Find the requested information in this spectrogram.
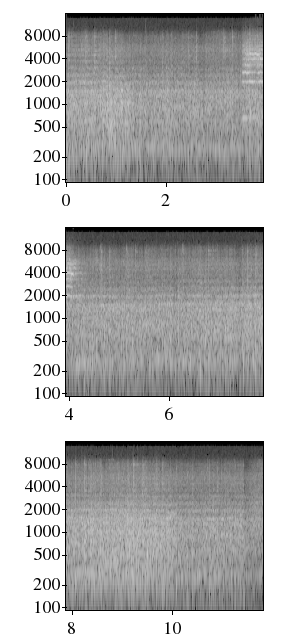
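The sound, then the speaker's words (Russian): A train passing cooling towers at night rumbles loudly and steadily with a rhythmic clickety-clack, and a brief high squeal sounds partway through. “смотрит на проезжающий мимо градирен поезд”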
